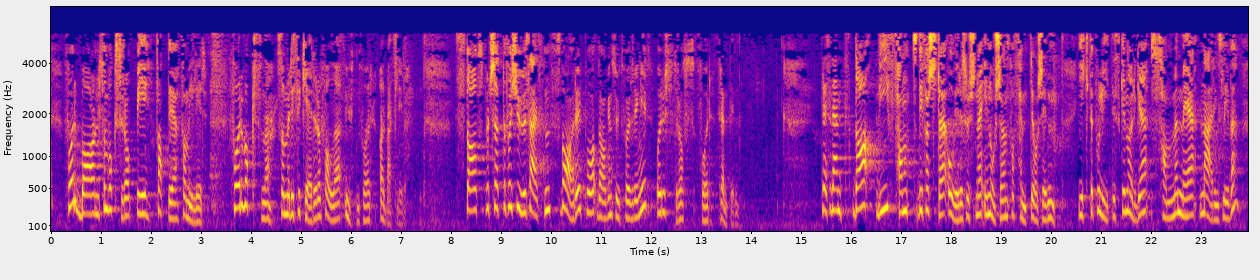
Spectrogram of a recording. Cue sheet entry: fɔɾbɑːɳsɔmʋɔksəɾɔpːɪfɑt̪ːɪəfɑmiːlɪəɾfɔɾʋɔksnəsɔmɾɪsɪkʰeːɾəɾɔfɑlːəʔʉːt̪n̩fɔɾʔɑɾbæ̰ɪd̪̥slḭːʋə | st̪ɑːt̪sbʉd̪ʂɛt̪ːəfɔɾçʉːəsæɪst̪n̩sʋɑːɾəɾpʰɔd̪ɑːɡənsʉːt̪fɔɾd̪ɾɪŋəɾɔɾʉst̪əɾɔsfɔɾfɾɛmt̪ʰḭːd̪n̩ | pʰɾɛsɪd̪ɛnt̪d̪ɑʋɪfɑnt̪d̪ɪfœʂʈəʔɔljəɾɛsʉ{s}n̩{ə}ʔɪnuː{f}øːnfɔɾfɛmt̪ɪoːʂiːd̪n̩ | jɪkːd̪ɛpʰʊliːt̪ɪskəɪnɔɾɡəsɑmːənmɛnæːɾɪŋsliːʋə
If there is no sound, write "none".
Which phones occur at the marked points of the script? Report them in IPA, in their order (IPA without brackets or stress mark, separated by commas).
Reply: ʂ, ə, ʂ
